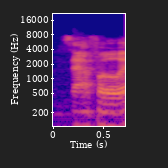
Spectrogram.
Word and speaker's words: Sappho: Sappho, S-A-P-P-H-O.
